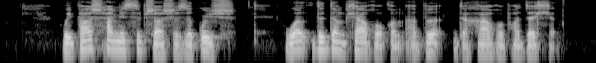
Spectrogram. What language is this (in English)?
Kabardian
